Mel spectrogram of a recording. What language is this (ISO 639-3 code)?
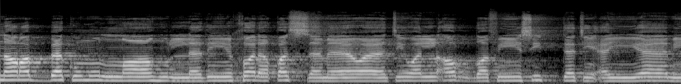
ara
